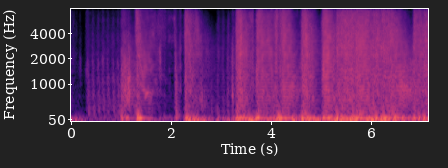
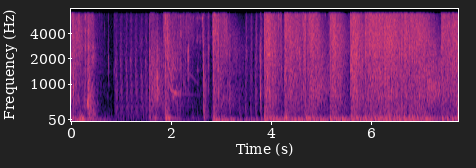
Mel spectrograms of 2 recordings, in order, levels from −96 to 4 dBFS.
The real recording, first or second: second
